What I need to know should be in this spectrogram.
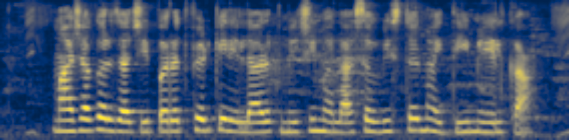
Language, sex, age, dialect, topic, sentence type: Marathi, female, 18-24, Standard Marathi, banking, question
